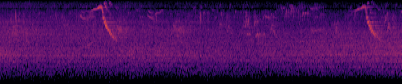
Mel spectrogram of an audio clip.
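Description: A bird gives a high whistled call that falls steeply in pitch, twice, about two seconds in and near the end, with a few fainter chirps between, over a faint steady hiss of background noise.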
